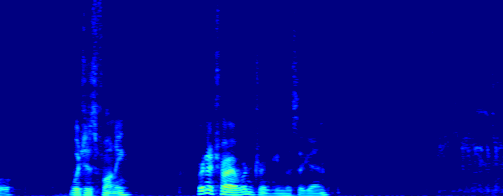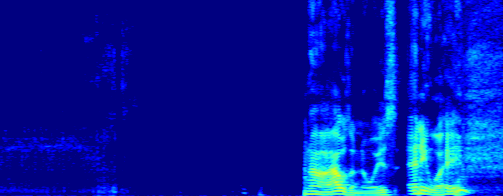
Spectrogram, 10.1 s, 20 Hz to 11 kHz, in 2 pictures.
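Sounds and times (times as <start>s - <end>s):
person drinking from a can: 4.2s - 6.5s.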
